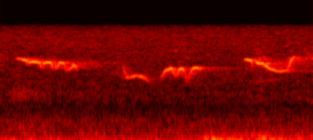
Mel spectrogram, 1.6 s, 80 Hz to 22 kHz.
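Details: Robins singing at sunrise, 6 AM, 22 April 2018, Djuma Game Reserve, Sabi Sand, South African bush: clear whistled phrases sliding down then lifting again, strung together in quick succession, over a low rumble of wind or engine.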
